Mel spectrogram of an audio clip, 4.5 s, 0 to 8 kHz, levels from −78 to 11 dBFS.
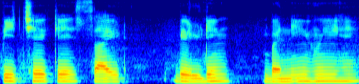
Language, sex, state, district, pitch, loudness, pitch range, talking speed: Hindi, male, Uttar Pradesh, Lucknow, 120 Hz, -16 LUFS, 110-120 Hz, 95 wpm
